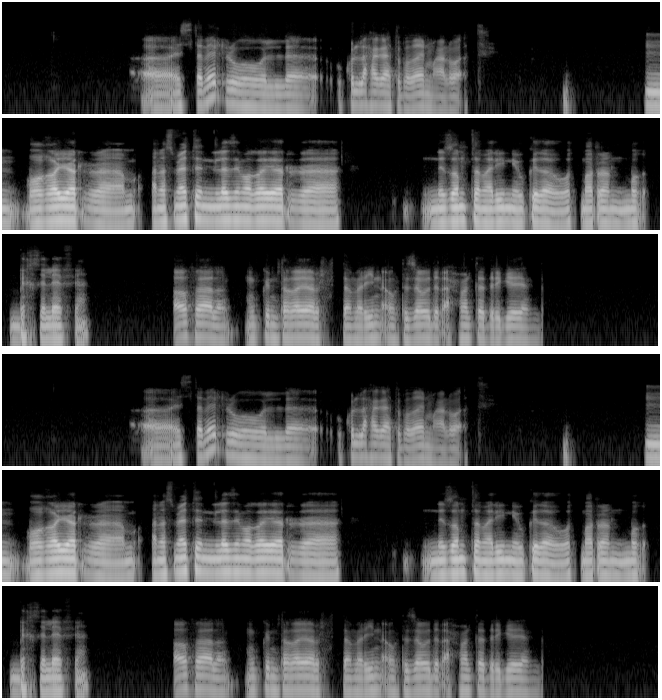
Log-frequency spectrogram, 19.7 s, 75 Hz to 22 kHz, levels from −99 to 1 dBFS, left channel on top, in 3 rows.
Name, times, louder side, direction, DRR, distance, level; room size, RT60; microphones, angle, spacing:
voice 1, 1.3-3.2 3.4-4.6 14.9-18.6, left 2 dB, 50° left, 2.4 m, -33 dB
voice 2, 6.4-9.9 10.8-14.0, left 1 dB, 20° left, 1.4 m, -27 dB
head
